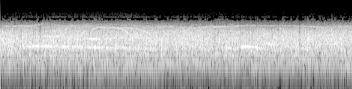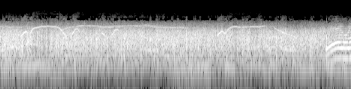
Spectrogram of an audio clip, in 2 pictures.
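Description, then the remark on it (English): Sustained audience applause for MGM star Marilyn Maxwell as she is introduced as a guest, a dense steady clatter of many hands clapping at an even loudness for the whole stretch, with faint whistles rising through it. “Stop applauding. Who's applauding?”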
